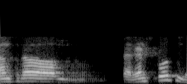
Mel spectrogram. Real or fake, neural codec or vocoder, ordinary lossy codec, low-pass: real; none; none; 3.6 kHz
